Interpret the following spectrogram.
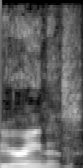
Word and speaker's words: Uranus: of the day and usually i pronounce this a certain way but i'm going to pronounce it the other way we have mysterious x-rays that are flaring out of your anus oh my gosh it's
